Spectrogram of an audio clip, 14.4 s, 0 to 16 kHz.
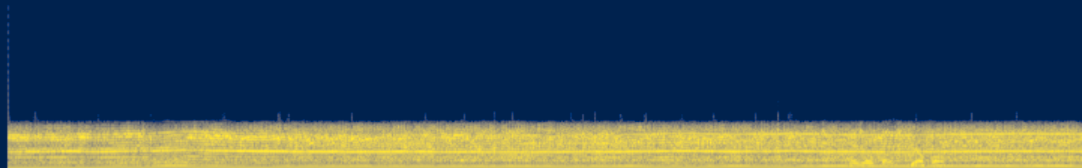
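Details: Loud steady high-pitched motor whine of an oscillating cast saw cutting through a plaster cast on a right wrist broken snowboarding, removed 6 weeks after injury; saw cuts the cast without cutting skin.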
